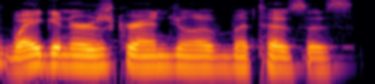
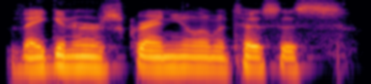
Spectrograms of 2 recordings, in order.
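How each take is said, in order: First: The name starts with a W sound. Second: The name starts with a V sound. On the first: "Maybe it's" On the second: "I said that like I know that you don't pronounce the W"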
